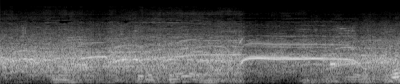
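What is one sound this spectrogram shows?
A crowd cheers and screams in a large echoing hall.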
